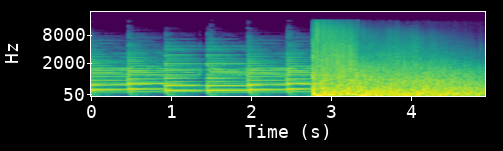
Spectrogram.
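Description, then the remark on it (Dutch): Several short, evenly spaced musical chord stabs build up, then a loud cannon boom bursts in and rolls on as a sustained, noisy roar to the end, with no talking. “Volgens mij heb jij een kanon, wat werkelijk hier een gat in de muur hebt blazen. Ik zou zeggen, laat het maar bulderen!”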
